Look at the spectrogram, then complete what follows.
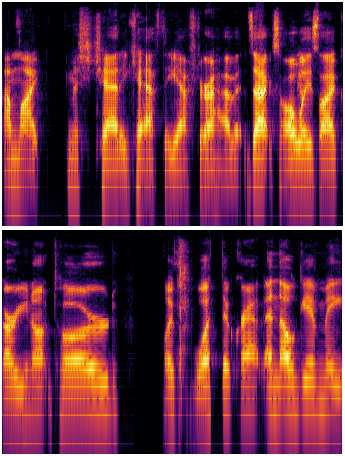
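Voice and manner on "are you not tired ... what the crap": put-on imitation of a man's voice. Retelling what Zach always says to her: bad impersonation of Zach. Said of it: "that wasn't a very good impersonation of him".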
